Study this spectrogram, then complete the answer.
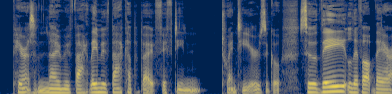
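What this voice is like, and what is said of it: Strong Scottish accent. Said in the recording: “you've got a pretty good, strong Scottish accent”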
